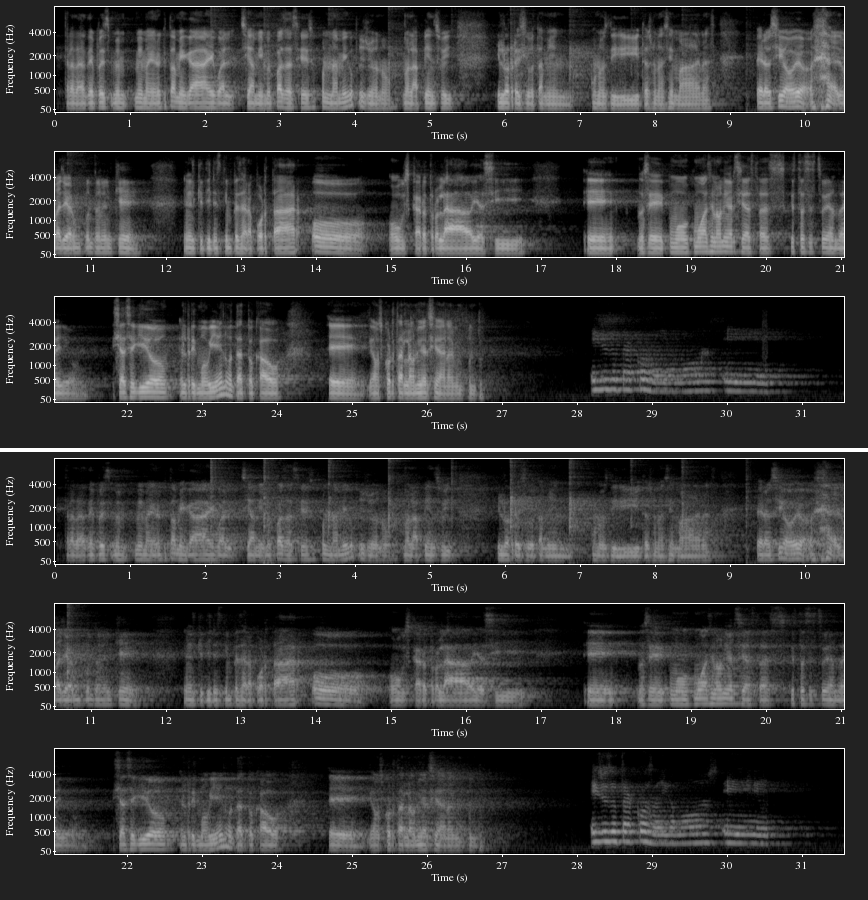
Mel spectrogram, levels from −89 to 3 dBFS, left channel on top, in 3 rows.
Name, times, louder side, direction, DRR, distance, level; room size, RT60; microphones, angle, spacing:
voice 1, 0.1-14.7 15.0-17.2 17.6-18.0 18.3-21.5 21.8-26.7, left 7 dB, 85° left, 15 dB, 0.3 m, -33 dB
sound 1, 2.0-2.2 2.8-2.9 3.6-3.8 4.4-4.6 5.3-5.4 5.9-6.3 6.8-7.0 7.4-8.1 8.3-8.5 9.2-9.8 10.7-10.9, right 2 dB, 25° right, 1.2 m, -46 dB
voice 2, 28.2-30.6, right 3 dB, 85° right, 5 dB, 0.7 m, -43 dB
18.0 x 8.8 x 2.4 m, 2.2 s
head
